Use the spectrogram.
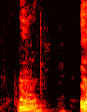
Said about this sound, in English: I'm gonna pull up the dumbass dog who laughed at you. He laughed at you. Like a dolphin.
